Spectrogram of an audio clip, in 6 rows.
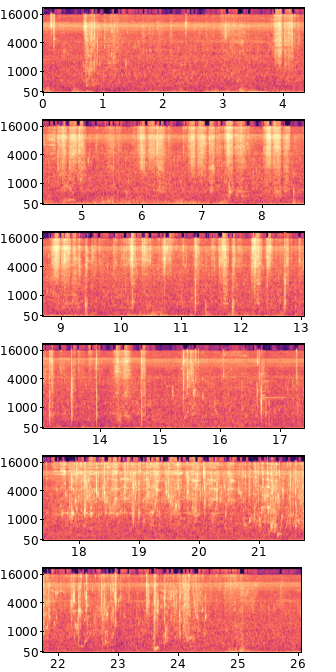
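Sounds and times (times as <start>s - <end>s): water trickling and splashing: 0.0s - 26.0s.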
